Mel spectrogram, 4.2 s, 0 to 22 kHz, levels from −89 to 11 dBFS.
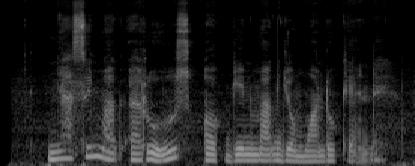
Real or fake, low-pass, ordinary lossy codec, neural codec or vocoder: fake; none; none; vocoder, 44.1 kHz, 128 mel bands, Pupu-Vocoder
